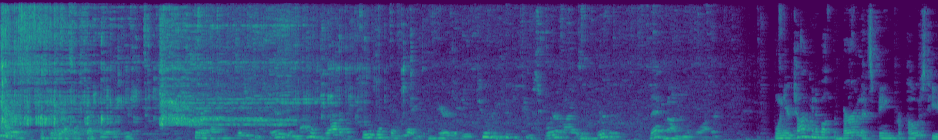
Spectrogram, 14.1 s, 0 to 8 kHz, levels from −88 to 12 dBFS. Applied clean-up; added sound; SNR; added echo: classical method log-MMSE.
